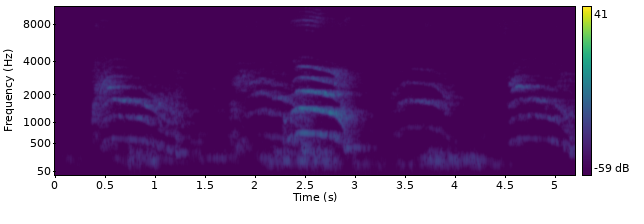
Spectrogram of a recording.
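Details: Persian cat delivering five kittens indoors: four drawn-out, arching meows in close succession, the second strongest and slightly strained, each bending up then down, with low muffled shuffling beneath.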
